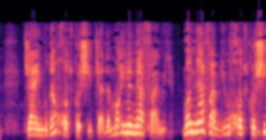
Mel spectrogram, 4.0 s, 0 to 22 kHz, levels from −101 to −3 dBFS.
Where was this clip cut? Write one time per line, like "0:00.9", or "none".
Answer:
0:02.7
